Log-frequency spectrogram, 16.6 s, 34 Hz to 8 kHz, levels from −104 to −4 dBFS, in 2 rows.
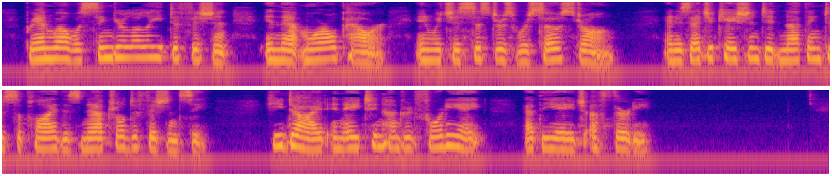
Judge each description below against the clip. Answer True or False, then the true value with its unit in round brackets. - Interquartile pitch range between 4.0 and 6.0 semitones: False (2.4 semitones)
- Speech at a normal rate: False (125 wpm)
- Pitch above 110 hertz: True (185 Hz)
